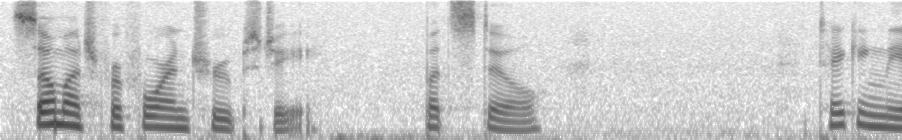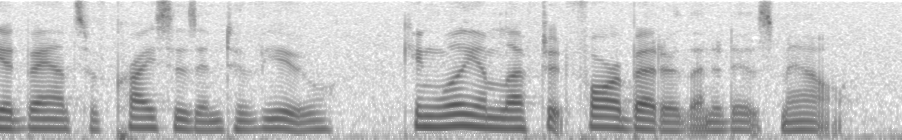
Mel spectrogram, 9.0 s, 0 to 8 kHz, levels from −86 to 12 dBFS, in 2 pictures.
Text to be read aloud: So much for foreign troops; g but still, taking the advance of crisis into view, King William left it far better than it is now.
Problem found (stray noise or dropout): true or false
false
